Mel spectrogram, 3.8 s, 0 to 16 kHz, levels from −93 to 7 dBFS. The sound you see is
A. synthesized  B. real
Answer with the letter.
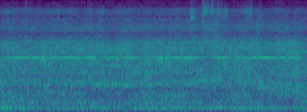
A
